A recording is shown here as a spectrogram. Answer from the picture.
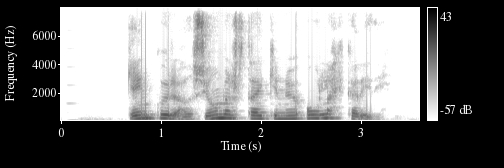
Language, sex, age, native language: Icelandic, female, 50-59, Icelandic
